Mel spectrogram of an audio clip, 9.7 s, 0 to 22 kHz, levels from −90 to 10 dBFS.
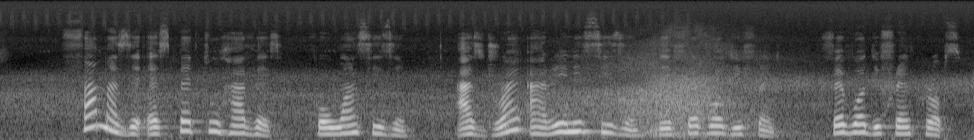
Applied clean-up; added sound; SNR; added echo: none; Cricket; 16 dB; none.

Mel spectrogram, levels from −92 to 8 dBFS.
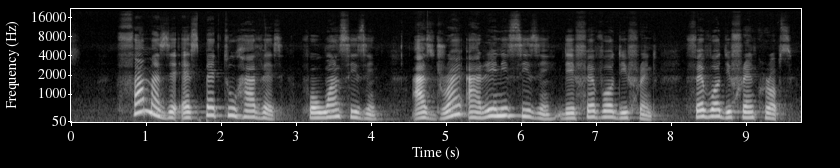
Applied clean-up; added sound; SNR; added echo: none; none; none; none.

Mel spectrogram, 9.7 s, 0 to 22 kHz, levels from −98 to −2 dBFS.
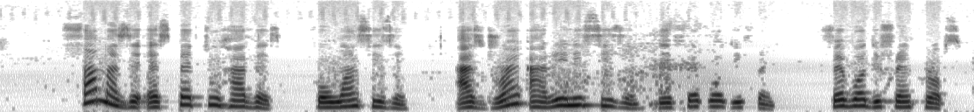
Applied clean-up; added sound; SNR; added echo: classical method spectral subtraction.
